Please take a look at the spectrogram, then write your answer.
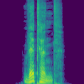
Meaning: present participle of wetten
- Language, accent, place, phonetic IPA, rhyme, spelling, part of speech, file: German, Germany, Berlin, [ˈvɛtn̩t], -ɛtn̩t, wettend, verb, De-wettend.ogg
